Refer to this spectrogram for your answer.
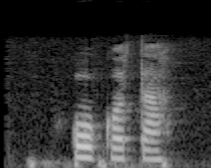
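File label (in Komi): "окота", Komi, female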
